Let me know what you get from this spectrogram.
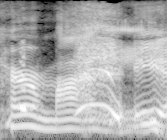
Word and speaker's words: Hermione: I've been saying it wrong this whole time. – Really? Because I was like, he's saying it wrong. – Yeah. You were there. – It's Hermione.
